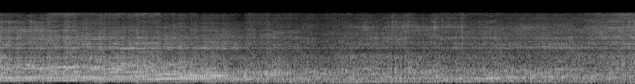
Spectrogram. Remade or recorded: remade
